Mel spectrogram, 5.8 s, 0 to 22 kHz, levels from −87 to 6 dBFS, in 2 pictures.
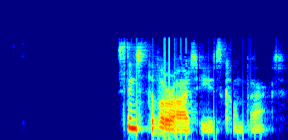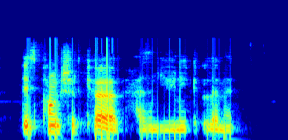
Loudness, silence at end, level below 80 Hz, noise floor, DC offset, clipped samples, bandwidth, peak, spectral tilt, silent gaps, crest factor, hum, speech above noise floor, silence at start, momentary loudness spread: -19 LUFS; 0.6 s; -50 dBFS; -86 dBFS; under 0.1%; under 0.1%; 8.4 kHz; -2 dBFS; -5.5 dB/octave; none; 20 dB; none; 66 dB; 1.2 s; 18 LU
